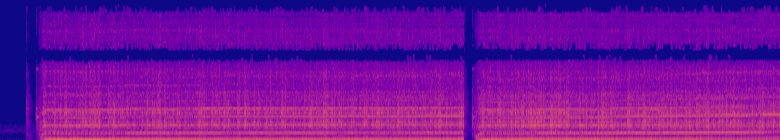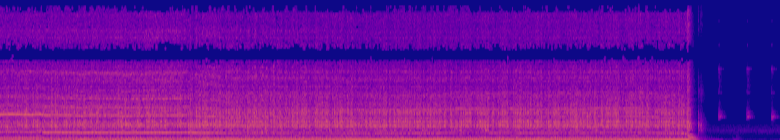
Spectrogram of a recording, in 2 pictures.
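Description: Mickey Mouse Clubhouse Story Teller toy run far over its rated voltage from a bench power supply, giving a loud, steady electric buzz: a high whine over a low hum. It cuts out for a moment about nine seconds in, creeps up in pitch in the middle, and stops just before the end.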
